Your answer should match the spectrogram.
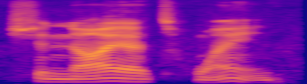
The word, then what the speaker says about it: Shania Twain: But she's Shania Twain, right? I don't know if you know who Shania Twain is. What's her way name? back in the day. Shania Twain, a country star. Shania Twain.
